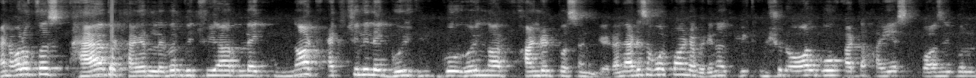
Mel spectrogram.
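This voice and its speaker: Over noticeable background noise, a man with a high pitch speaks at a fairly quick pace with fairly even intonation. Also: hardly any pauses. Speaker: startup investor and business mentor. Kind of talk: podcast interview.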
